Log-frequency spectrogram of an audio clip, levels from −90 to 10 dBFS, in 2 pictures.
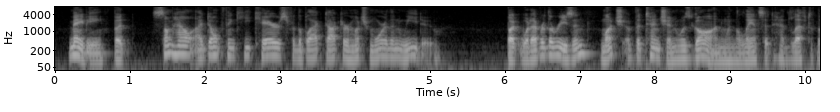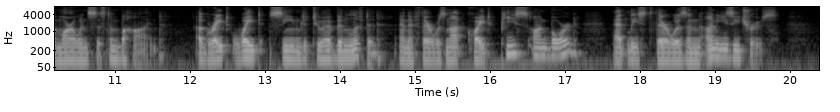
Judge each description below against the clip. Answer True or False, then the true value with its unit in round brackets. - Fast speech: False (175 wpm)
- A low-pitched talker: True (105 Hz)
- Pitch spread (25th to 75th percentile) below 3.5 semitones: False (5.0 semitones)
